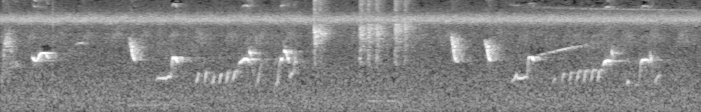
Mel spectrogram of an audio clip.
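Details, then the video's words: Young wild white-rumped shama in forest, giving short varied phrases: clear whistles, upslurred notes and quick rattling trills of rapid repeated notes, separated by brief pauses, over a steady high insect drone throughout. "Kicau murai muda hutan"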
